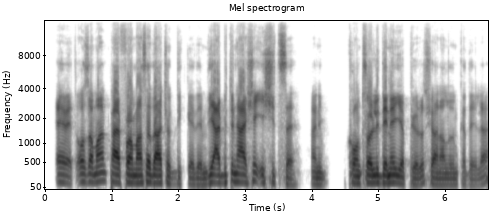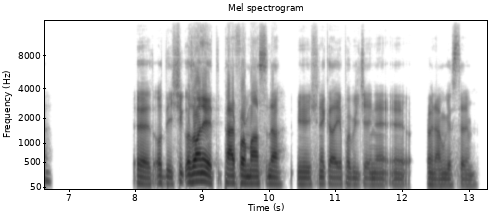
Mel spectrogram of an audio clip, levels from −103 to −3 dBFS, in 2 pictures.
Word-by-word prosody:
Evet, 125 -2 -2
o 130 - 0
zaman 135 +2 +2
performansa 125 -1 +4
daha 115 -1 +7
çok 105 -4 -6
dikkat 100 - -13
ederim. 95 0 -5
Diğer 120 +3 +5
bütün 130 +3 -2
her 130 -1 +5
şey 150 -4 -3
eşitse, 90 -6 -5 0.2
hani, 95 -2 -6 0.3
kontrollü 115 +1 +2
deney 120 0 +4
yapıyoruz 110 -1 -3
şu - - -2
an 95 - -3
anladığım 90 0 -5
kadarıyla. 85 - -10 1.3
Evet, 100 -4 -1
o 115 -2 -4
değişik, 110 +6 -6
o 125 - +4
zaman 140 +2 +8
evet 135 - +3
performansına, 110 -3 +2 0.2
eee, 100 0 -4
işi 100 +2 -11
ne 105 - -3
kadar 100 -2 -3
yapabileceğine, 95 -1 -7
eee, 90 -2 -8 0.3
önem 90 -2 -5
gösteririm. 85 -1 -9
105 Hz, 165 wpm, -24 LUFS, 95-120 Hz, 1.3 s, zaman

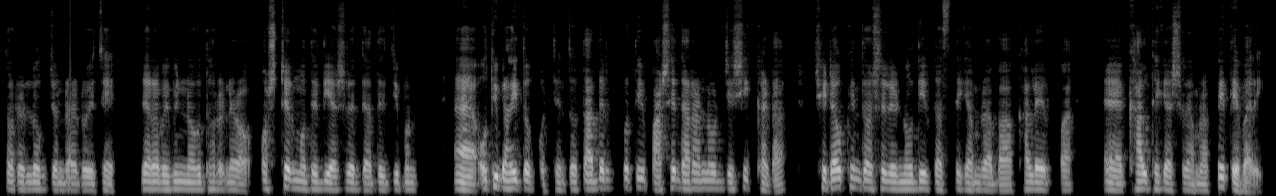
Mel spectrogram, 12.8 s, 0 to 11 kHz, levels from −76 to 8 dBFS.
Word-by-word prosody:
স্তরের 120 -2 -2
লোকজনরা 115 -2 -1
রয়েছে। 110 0 0 0.3
যারা 125 -1 +5
বিভিন্ন 125 0 0 0.2
ধরনের 120 -2 -2 0.3
কষ্টের 135 - +2
মধ্যে 125 0 0
দিয়ে 125 -2 +4
আসলে 125 +1 +1
তাদের 115 +1 -1
জীবন 120 -2 -2 0.5
আ - - +8 0.2
অতিবাহিত 140 -6 +4
করছেন। 120 - -7
তো 125 - +3
তাদের 125 +3 +2
প্রতি 155 0 -1
পাশে 110 +6 0
দাঁড়ানোর 130 0 +1
যে 125 - 0
শিক্ষাটা, - - -3 0.4
সেটাও 145 +1 +5
কিন্তু 150 -3 -2
আসলে 130 0 +1
নদীর 125 0 +2
কাছ 110 - -1
থেকে 125 -2 -4
আমরা 115 -1 -1
বা 105 - +1
খালের 120 -1 +3
পা 110 - -3 0.7
খাল 130 0 +4
থেকে 125 - 0
আসলে 115 +1 -4
আমরা 105 0 -1
পেতে 165 - +5
পারি। 425 -4 -1
125 Hz, 180 wpm, -23 LUFS, 115-130 Hz, 0.7 s, আ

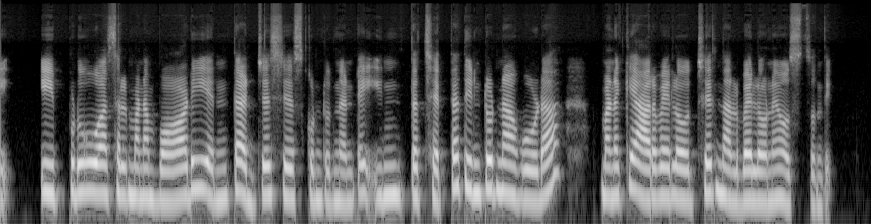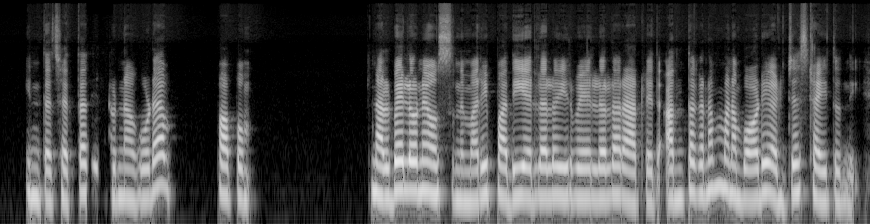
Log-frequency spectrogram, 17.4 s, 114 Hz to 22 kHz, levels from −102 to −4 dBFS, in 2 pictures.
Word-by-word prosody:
ఇ - - -3 0.5
ఇప్పుడు 230 +2 -1 0.2
అసలు 225 -1 -2
మన 215 - -1 0.2
బాడీ 210 +6 +1 0.2
ఎంత 210 +1 -6
అడ్జస్ట్ 225 +3 -3
చేసుకుంటుందంటే, 200 0 -4 0.2
ఇంత 220 0 -3 0.2
చెత్త 200 +1 -3
తింటున్నా 245 -1 +2 0.2
కూడా 205 +4 +1 0.6
మనకి 220 +4 0
60లో 210 +1 +1 0.2
వచ్చేది, 235 +5 -2
40 200 0 +2
లోనే 195 +1 0
వస్తుంది. 180 -1 -10 0.7
ఇంత 210 -1 -3 0.2
చెత్త 200 0 -3
తింటున్నా 215 -1 -4
గూడా, 250 +7 +2 0.6
పాపం 215 -2 +1 1.3
40 220 +3 +6
లోనే 245 0 +6
వస్తుంది 225 -3 -4
మరి 205 +3 +2
10 210 -1 +2
ఏళ్లలో, 215 +1 +1
20 215 -1 -1
ఏళ్లలో 210 +1 +1
రాట్లేదు. 195 0 0
అంతగనం 230 +4 -1
మన 230 - +1
బాడీ 210 +4 +3
అడ్జస్ట్ 230 +6 -2
అయితుంది. 195 -2 -5
210 Hz, 125 wpm, -24 LUFS, 200-225 Hz, 1.3 s, 40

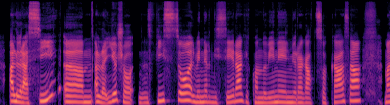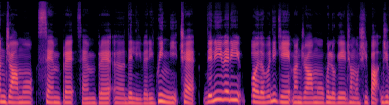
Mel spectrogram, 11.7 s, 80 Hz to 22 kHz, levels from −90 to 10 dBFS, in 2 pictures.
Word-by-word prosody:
Allora, 210 -7 +6
sì. 240 - +3 0.2
Ehm, 210 -3 +4
allora, 215 -3 +2
io 225 +10 +2
c'ho 200 -9 -1
n 180 0 -8
fisso 260 +5 +2
il 265 - +4
venerdì 200 -1 -2
sera 210 +7 +1
che 245 - -8
è - - -12
quando 185 -1 -4
viene 200 +2 0
il 195 - -1
mio 190 - -2
ragazzo 185 -1 -3
a - - -10
casa, 235 +7 +2 0.4
mangiamo 190 -3 0
sempre 190 -1 -2
sempre, 175 0 -4
uhm, 175 -1 -7
delivery. 170 -1 -5
Quindi, 195 -2 +1
c'è 185 -6 0
delivery, 285 - +2
poi 220 -2 +1
dopodiché 200 +1 0
mangiamo 185 -1 -2
quello 185 -1 -2
che 185 - -3
diciamo 180 0 -3
ci 175 +3 -7
pa 175 -1 0
gi 195 +1 -3
195 Hz, 190 wpm, -22 LUFS, 180-220 Hz, 0.4 s, Allora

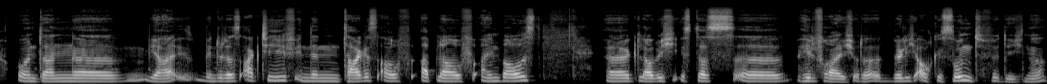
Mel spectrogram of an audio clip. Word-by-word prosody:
und 150 -2 -3
dann, 145 +1 0
äh, 145 +7 -1
ja, 140 +1 +2 0.2
wenn 170 -8 -9
du 150 - -4
das 150 +1 +1
aktiv 185 0 -1
in 155 - -8
den 150 -1 -4
Tagesauf 155 - +1
Ablauf 145 -3 +1
einbaust, 160 +3 +1 0.6
äh, 145 0 +2
glaube 145 +2 +1
ich, 155 - 0
ist - - -3
das, 150 -2 +7
äh, 145 0 +1 0.2
hilfreich 140 -6 0
oder 140 -1 -3
wirklich 150 +2 -1
auch - - 0
gesund 175 +1 +2
für 165 -2 -8
dich, 125 -3 -10
ne? 140 +6 -8
150 Hz, 155 wpm, -23 LUFS, 145-160 Hz, 0.6 s, das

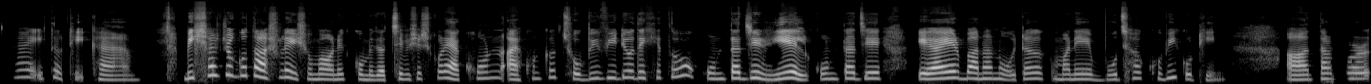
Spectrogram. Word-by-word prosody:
হ্যাঁ, 335 +1 -9
এইটাও 315 -4 -11
ঠিক। - - -3
হ্যাঁ, 215 -1 -3
ম - - -18 0.6
বিশ্বাসযোগ্যতা 410 +4 +4
আসলে 325 +3 -2
এই - - -2
সময়ে 240 -1 -2
অনেক 235 +1 -7
কমে 225 -2 -6
যাচ্ছে। 210 +3 +1
বিশেষ 255 +3 -2
করে 300 -1 -1
এখন, 280 +5 -9 0.3
এখনকার 280 +7 -13
ছবি, 250 0 -5
ভিডিও 305 +2 -2
দেখে 300 +1 -5
তো 350 - -6 0.3
কোনটা 260 +1 -2
যে 300 - +5 0.2
রিয়েল, 265 +1 +9 0.2
কোনটা 255 +2 -4
যে 280 - +1 0.5
AI 260 +2 +8
এর 305 - +4
বানানো? 265 -1 0
ওটা 255 +4 -6 0.3
মানে 235 0 -4 0.3
বোঝা 230 +5 -3 0.2
খুবই 280 +4 -5
কঠিন। 225 -2 -9 0.8
আর 220 +1 +3
তারপর 260 +1 -5
265 Hz, 155 wpm, -24 LUFS, 235-300 Hz, 0.8 s, রিয়েল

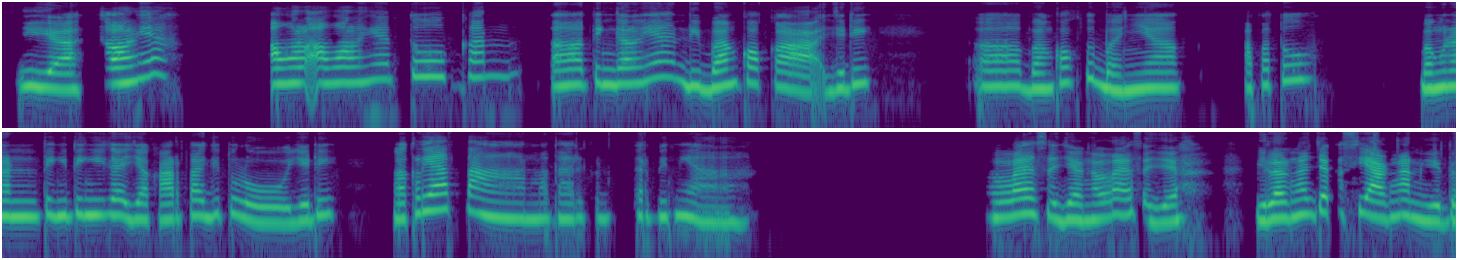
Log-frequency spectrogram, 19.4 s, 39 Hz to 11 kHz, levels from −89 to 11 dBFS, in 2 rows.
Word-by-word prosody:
Iya, 235 -3 +3
soalnya 300 +8 +5 0.8
awal-awalnya 295 +3 +2 0.2
tuh 390 -1 -1
kan, 380 -1 -1 0.4
eee, 270 +1 +2
tinggalnya 295 +7 0
di 255 - +2
Bangkok, 280 +5 +2
Kak, 225 -5 +3
jadi, 255 +6 -1 0.7
eee, 255 0 -1
Bangkok 235 +6 -1
tuh 360 - -2
banyak 235 +1 +1 0.4
apa 260 +4 -4
tuh, 335 +2 -4 0.7
bangunan 250 +2 +3
tinggi-tinggi 270 +1 0
kayak 260 -4 0
Jakarta 225 +4 -1
gitu 270 +2 -6
loh, 190 -4 -1
jadi 220 +8 -3 0.4
nggak 230 0 -1
kelihatan 305 -8 +3
matahari 230 0 -5
ter 235 -1 -9 0.2
terbitnya. 230 -7 -5 1.5
Ngeles 265 +4 +3
aja 225 0 +1
ngeles 270 +6 0
aja, 200 +1 -1 0.5
bilang 230 +3 +4
aja 280 +3 +1
kesiangan 260 -2 +3
gitu. 205 +1 -1
255 Hz, 115 wpm, -22 LUFS, 230-285 Hz, 1.5 s, soalnya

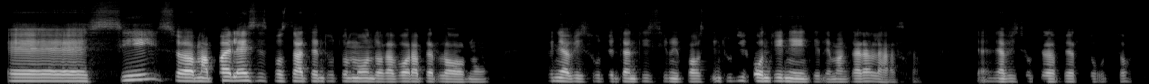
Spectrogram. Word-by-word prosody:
Ehm, 155 -2 +4
sì, 210 - -2
solo 175 -8 +4
ma 150 -1 +5
poi 180 +5 +6
lei 175 0 +6
si 175 -1 -11
è - - -11
spostata 155 -1 0
in 150 - -2
tutto 150 0 -13
il 150 - -3
mondo, 145 -2 +1
lavora 135 +1 +1
per 135 -1 -4
l'ONU, 125 -2 -3 0.6
quindi 160 0 -4
ha 145 - +5
vissuto 140 +1 -10
in 140 - -12
tantissimi 140 0 -4
post 135 0 -5
in 150 - -11
tutti 155 +3 -17
i - - -9
continenti, 150 -4 0
le 125 - -12
manca 125 +2 -3
l'Alaska, 130 -6 -4 0.5
ehm, - - -16
lei 140 - -8
ha - - +3
vissuto 135 +1 -12
dappertutto, 130 0 -8
145 Hz, 180 wpm, -23 LUFS, 135-155 Hz, 0.6 s, poi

